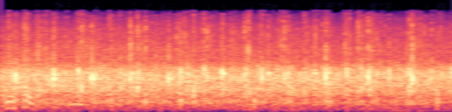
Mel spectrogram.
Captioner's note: applause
